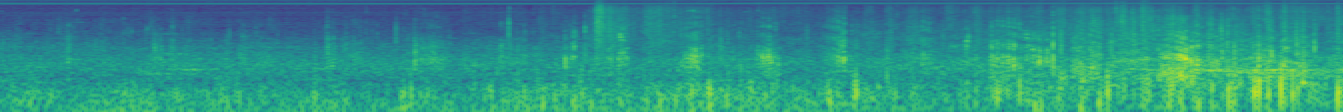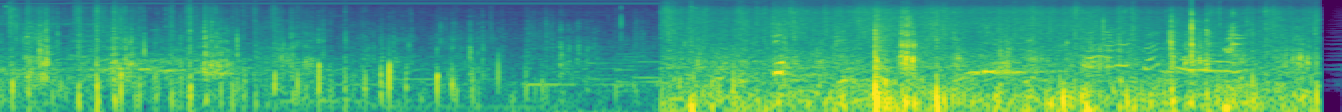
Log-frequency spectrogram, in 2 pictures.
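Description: Hoofbeats of horses cantering over turf, irregular and overlapping: faint at first, growing louder and busier from about four seconds in, and louder still after a cut near the end.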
